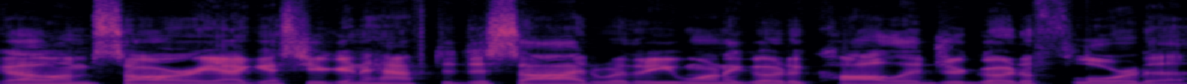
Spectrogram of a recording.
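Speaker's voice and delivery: put-on snide, condescending tone, full of attitude. Imitating a middle-aged lady who offered only next week: mocking her attitude. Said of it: "with a freaking tone and everything".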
